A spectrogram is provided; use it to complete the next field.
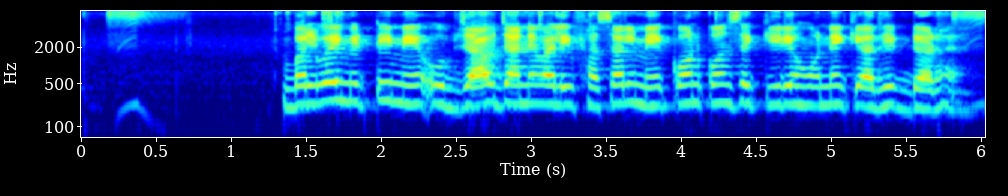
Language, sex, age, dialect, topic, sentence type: Magahi, female, 18-24, Western, agriculture, question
